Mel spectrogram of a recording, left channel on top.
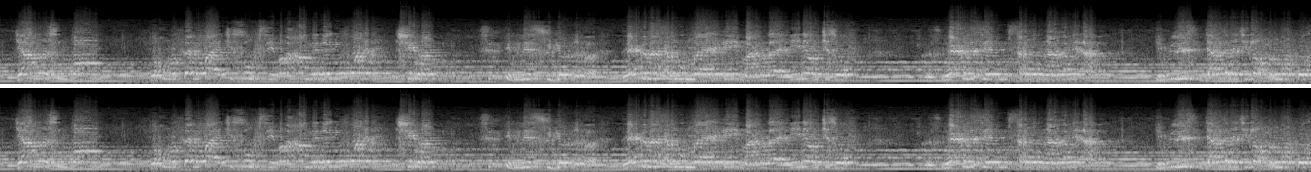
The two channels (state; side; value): identical; both; correlation 1.00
